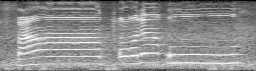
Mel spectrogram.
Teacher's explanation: فن پہ اکفا ہو رہا ہے، غنہ کرنا ہے، ناک میں آواز لے جانی ہے۔ قو کو تھوڑا سا کھینچ کر پڑھنا ہے، وہ مدہ ہے۔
